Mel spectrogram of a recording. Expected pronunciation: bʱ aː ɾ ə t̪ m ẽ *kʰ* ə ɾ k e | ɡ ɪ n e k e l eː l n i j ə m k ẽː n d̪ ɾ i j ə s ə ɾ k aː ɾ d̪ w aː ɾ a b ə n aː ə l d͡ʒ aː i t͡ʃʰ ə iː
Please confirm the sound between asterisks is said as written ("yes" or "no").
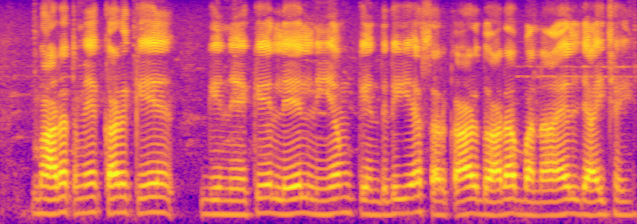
no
